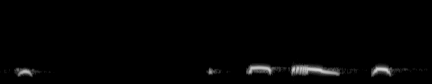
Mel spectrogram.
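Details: Decoy spotted dove from Vietnam calling to lure wild doves. An isolated arched hoot, then a faint lead-in, a hoot, a long downward-sliding coo and a closing hoot, all low and mellow.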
